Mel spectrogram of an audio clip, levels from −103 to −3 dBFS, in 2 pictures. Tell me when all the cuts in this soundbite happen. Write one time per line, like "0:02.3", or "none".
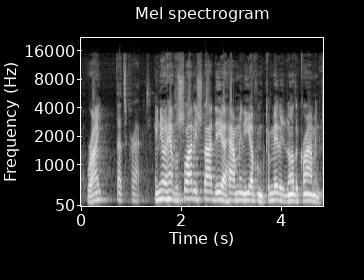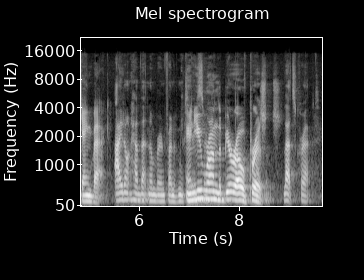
none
